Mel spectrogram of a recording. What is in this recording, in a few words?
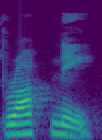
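"Drop Knee", English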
